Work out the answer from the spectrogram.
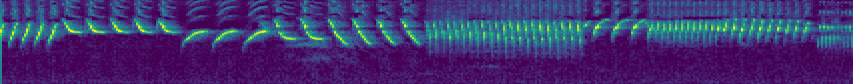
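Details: Loud male canary song meant to ready females for breeding: series of repeated swooping whistled notes, lower rising slurs, then long rapid rolling trills and a final harsh buzzy phrase, all high-pitched and uninterrupted.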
